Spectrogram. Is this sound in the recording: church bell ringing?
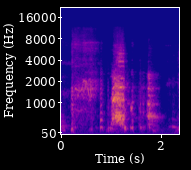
no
